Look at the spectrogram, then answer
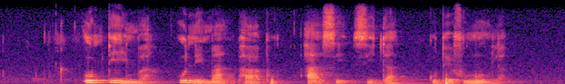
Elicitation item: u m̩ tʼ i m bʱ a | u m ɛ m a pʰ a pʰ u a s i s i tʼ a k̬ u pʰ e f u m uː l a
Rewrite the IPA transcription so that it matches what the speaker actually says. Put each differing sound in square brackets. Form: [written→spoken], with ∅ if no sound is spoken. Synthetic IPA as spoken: u m̩ tʼ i m bʱ a | u [m→n] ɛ m a pʰ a pʰ u a s i s i tʼ a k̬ u pʰ e f u m uː l a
